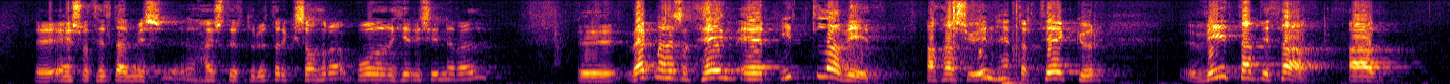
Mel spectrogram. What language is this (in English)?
Icelandic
